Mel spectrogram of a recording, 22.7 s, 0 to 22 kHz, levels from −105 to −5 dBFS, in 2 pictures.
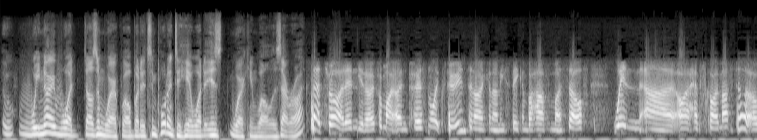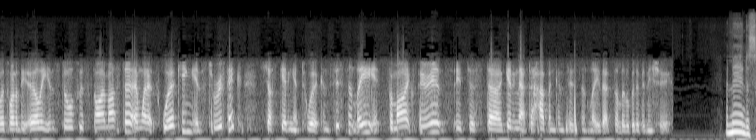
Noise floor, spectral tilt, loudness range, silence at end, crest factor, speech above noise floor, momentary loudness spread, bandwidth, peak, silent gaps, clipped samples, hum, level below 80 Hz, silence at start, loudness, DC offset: -64 dBFS; -6 dB/octave; 4 LU; 0 s; 14 dB; 45 dB; 10 LU; 14.5 kHz; -4 dBFS; none; under 0.1%; none; -60 dBFS; 0.05 s; -19 LUFS; under 0.1%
